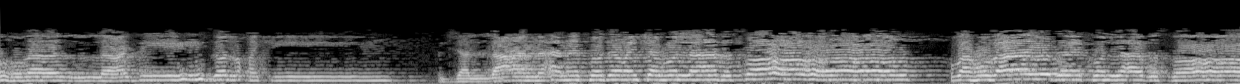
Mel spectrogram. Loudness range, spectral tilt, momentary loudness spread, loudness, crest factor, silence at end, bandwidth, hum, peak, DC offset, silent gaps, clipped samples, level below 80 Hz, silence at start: 6 LU; -9 dB/octave; 9 LU; -12 LUFS; 12 dB; 0 s; 5.4 kHz; none; 0 dBFS; 1%; none; under 0.1%; -42 dBFS; 0 s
